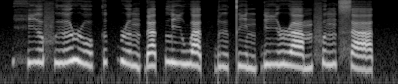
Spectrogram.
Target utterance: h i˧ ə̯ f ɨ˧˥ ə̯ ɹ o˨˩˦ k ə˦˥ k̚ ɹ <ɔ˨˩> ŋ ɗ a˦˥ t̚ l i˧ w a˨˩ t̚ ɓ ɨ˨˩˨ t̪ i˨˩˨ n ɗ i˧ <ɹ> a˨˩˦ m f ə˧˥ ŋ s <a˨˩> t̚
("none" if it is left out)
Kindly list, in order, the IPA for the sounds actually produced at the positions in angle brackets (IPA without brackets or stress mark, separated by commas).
ə˨˩, ɹ, a˨˩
